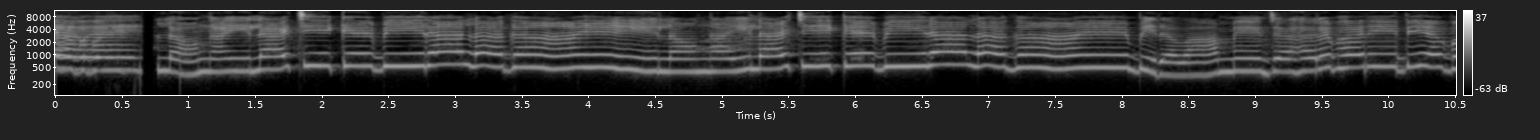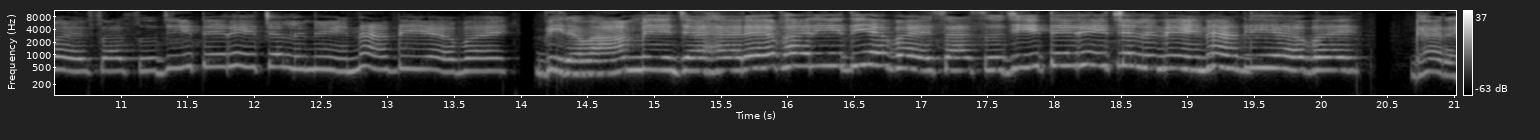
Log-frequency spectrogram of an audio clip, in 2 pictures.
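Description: A high-pitched cartoon-character voice sings a melodic folk-style song with a wavering pitch, with no accompaniment. There is a brief pause about fourteen seconds in.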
